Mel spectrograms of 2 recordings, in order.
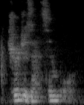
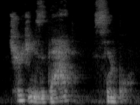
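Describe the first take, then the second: First: Soft emphasis. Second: Softer, slower repeat. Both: Shown as a demonstration. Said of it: "guys, listen".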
